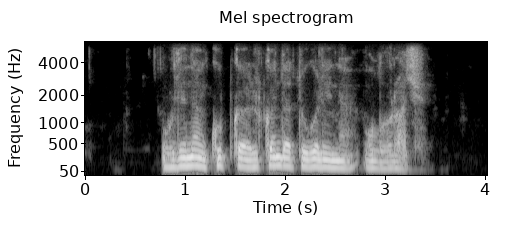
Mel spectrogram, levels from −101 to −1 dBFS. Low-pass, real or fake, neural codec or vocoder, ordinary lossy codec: 5.4 kHz; real; none; Opus, 24 kbps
